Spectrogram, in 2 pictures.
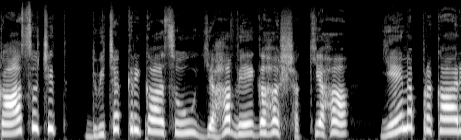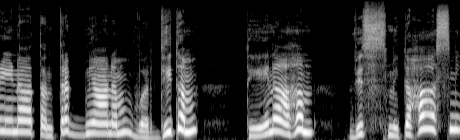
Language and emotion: Sanskrit, surprised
